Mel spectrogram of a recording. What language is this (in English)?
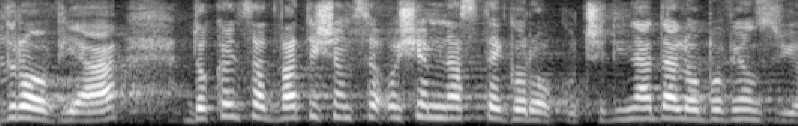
Polish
